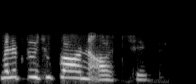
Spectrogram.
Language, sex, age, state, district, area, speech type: Kashmiri, female, 18-30, Jammu and Kashmir, Ganderbal, rural, conversation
